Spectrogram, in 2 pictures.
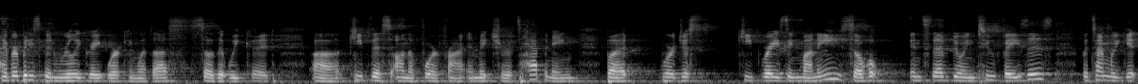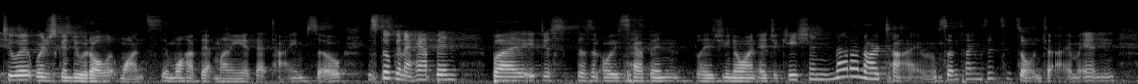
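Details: Adult woman speaking; typical speech.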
